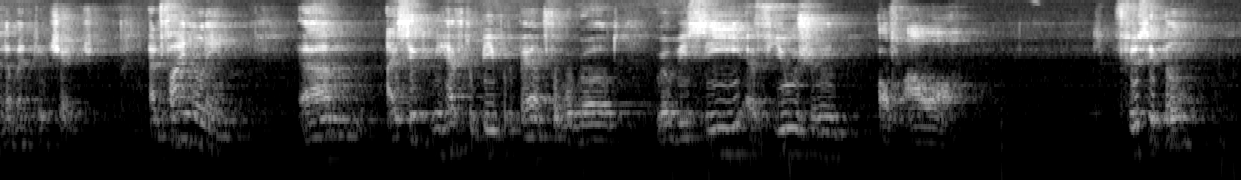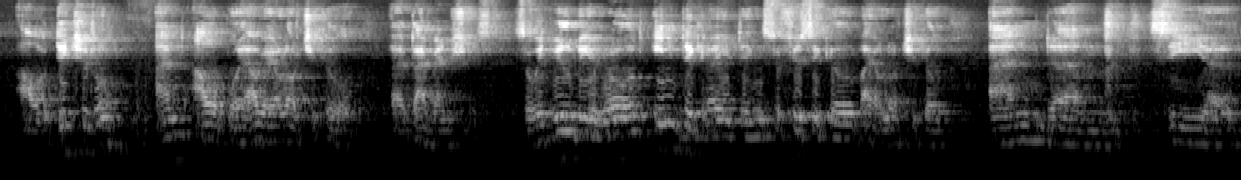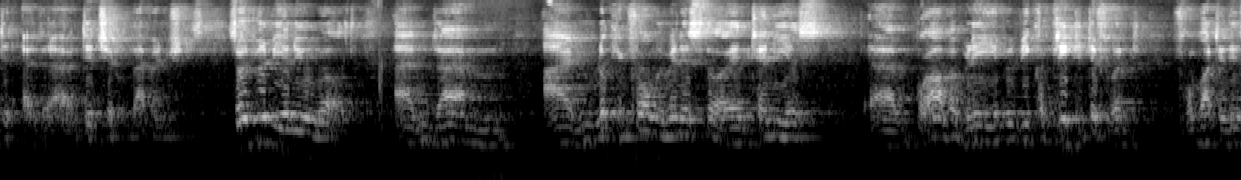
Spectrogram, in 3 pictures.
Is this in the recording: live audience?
yes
